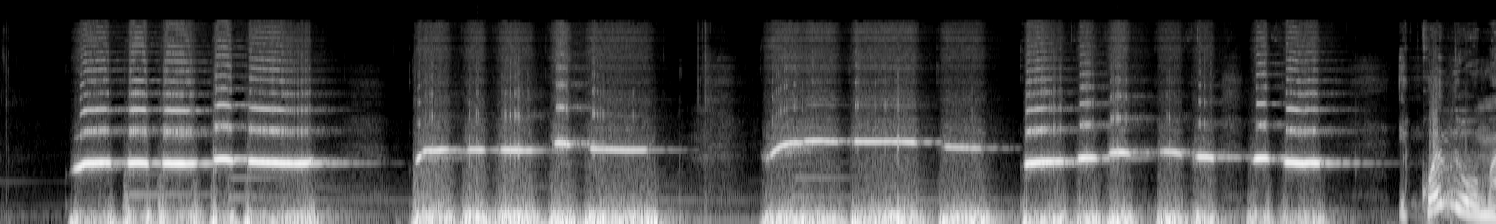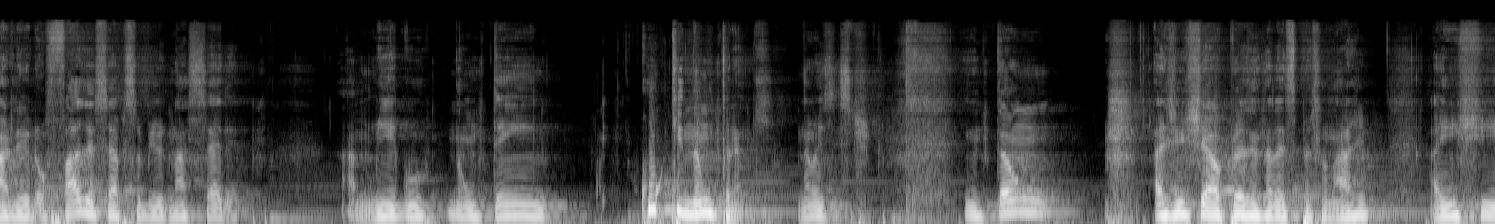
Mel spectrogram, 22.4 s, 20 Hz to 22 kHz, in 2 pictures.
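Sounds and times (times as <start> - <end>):
person whistling a short melodic tune: 0.5 - 10.4
speech: 10.7 - 13.2, 13.8 - 15.4, 16.0 - 22.4.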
